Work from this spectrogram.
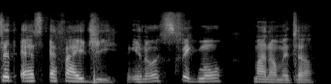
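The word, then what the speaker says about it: sphygmomanometer: fixer right right so fig you know say pronounce it as fig you know sigmo manometer right and this is used uh the invitable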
